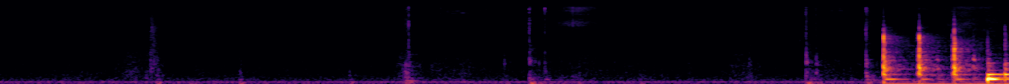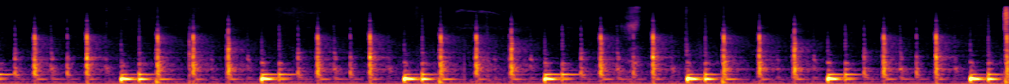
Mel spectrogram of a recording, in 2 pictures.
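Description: A sampled conga loop playing back: after a few seconds of near silence with faint clicks, a quick, steady pattern of hand-drum hits starts about six and a half seconds in, with a deeper tone about once a second.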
